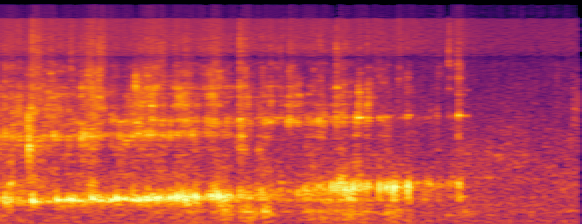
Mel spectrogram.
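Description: Water pours steadily from a pour-over kettle for a coffee brew, a close, continuous trickling stream lasting about three seconds before it stops.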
